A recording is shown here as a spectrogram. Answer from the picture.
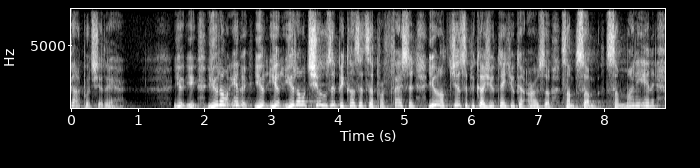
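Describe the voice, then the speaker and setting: Against a quiet background, a man talks at a fairly quick pace. His pitch is high and his tone dark and mellow. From US. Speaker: Sunday school teacher, deacon. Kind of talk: Bible lesson and sermon, with prayer. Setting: church, streamed video with congregation. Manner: rhythmic, repetitive, call-and-response preaching, fervent and rising in intensity; repeats words and phrases, stop-start, emphatic. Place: church. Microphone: handheld.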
